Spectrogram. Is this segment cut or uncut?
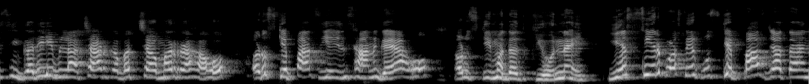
uncut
